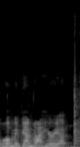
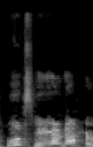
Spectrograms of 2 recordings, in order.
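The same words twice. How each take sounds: First: Said in the usual way. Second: Louder, higher, sing-song mock surprise; playful whoops. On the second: Real, not acted. Host joking to viewers about her missing video, playful and louder. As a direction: toss it off like a cheerful oops.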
